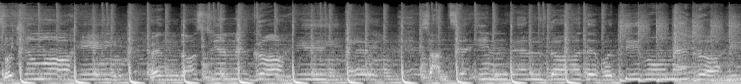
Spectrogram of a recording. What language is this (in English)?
Persian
